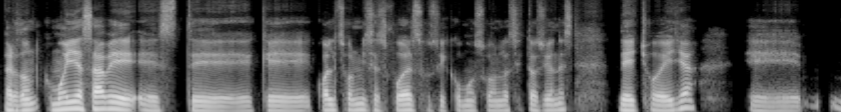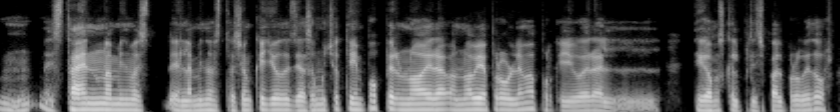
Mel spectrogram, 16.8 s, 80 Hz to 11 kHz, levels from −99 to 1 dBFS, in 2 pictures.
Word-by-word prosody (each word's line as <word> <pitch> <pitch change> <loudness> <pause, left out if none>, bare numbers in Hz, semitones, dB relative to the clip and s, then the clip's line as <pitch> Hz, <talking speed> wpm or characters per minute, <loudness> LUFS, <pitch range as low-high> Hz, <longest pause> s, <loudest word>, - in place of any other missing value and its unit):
perdón. 125 +2 +3
Como 130 +2 +2
ella 155 -1 +8
sabe, 145 -2 +7 0.2
este, 105 -1 -2
que 105 -1 -1
cuáles 125 -1 +1
son 125 -1 -1
mis 130 -2 -3
esfuerzos 115 0 0
y 110 - -6
cómo 110 +1 -6
son 110 0 -5
las 115 0 -4
situaciones, 120 +3 -4 0.4
de 120 -1 +5
hecho, 115 +1 0
ella, 160 +11 +1 0.5
eh, 105 -1 -6 0.3
ujú, 130 - -7
está 130 +1 +4
en 135 -1 +3
una 135 -1 +3
misma 125 -1 0 0.3
en 115 -2 -2
la 110 - +1
misma 120 +2 -1
situación 115 +2 -5
que 135 +3 -1
yo 125 0 +1
desde 110 -3 -1
hace 115 +2 -2
mucho 125 +3 -5
tiempo, 135 +4 -2
pero 145 -4 +1
no 130 0 +2
era 130 0 +3
no 125 +1 -2
había 130 0 +5
problema 135 +2 -1
porque 110 -6 -9
yo 105 +1 -2
era 110 0 0
el, 100 -3 -8 0.3
digamos 110 -1 0
que 115 - -5
el 110 - -5
principal 105 0 -5
proveedor. 125 +5 -3
120 Hz, 175 wpm, -22 LUFS, 110-130 Hz, 0.5 s, ella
